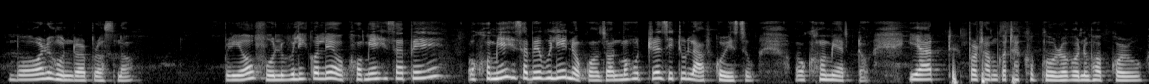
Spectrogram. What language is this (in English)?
Assamese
